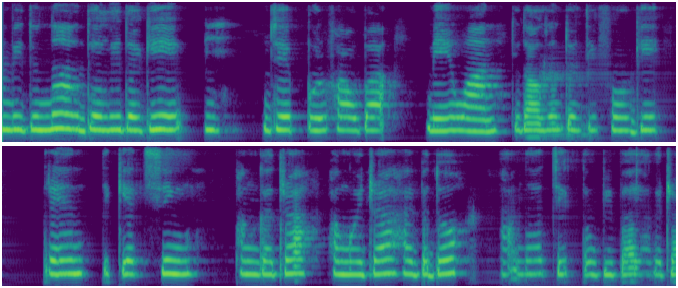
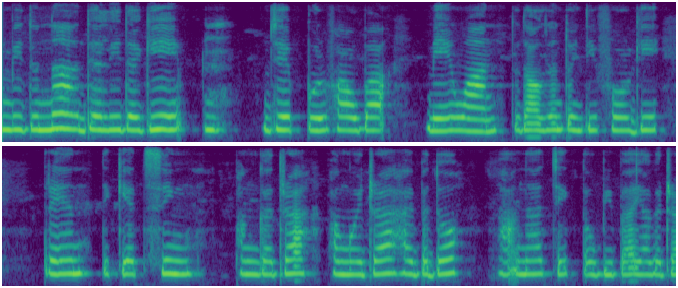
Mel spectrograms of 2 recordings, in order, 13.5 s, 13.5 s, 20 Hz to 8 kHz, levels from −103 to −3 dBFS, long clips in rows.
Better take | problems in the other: second | noise reduction (neural mask model DeepFilterNet 3)

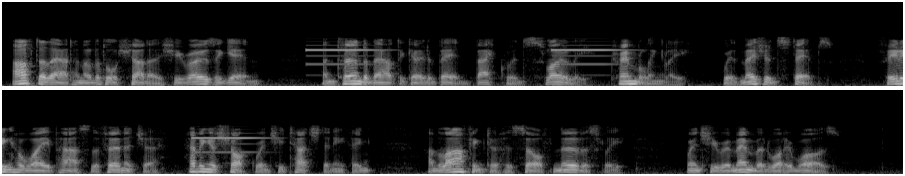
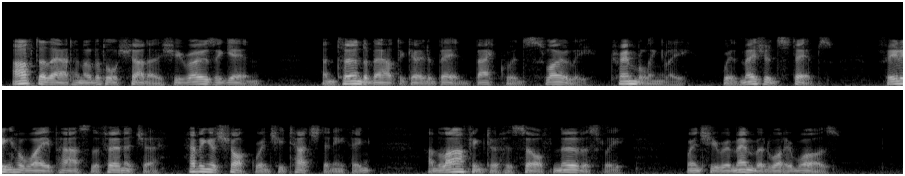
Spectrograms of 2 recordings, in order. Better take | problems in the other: second | background sound (Piano); 3 dB below the speech

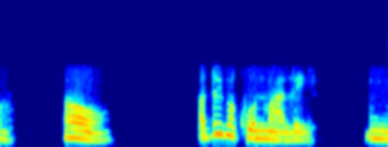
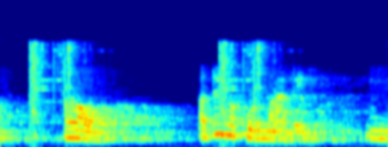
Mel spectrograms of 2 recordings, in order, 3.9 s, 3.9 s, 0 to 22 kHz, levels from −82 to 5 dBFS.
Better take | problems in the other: first | background sound (Shatter); 14 dB below the speech // room echo; dies away in 2.2 s

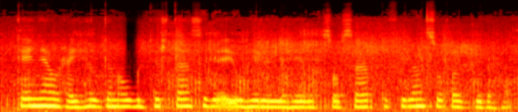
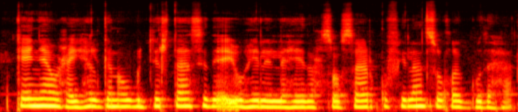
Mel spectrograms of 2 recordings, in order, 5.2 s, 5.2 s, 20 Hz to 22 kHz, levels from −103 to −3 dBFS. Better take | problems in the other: second | background sound (Purr); 14 dB below the speech

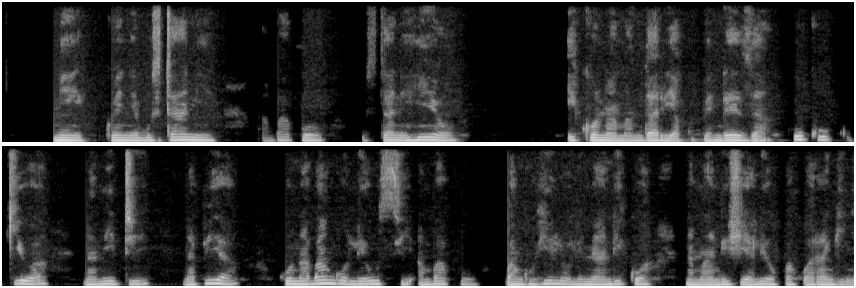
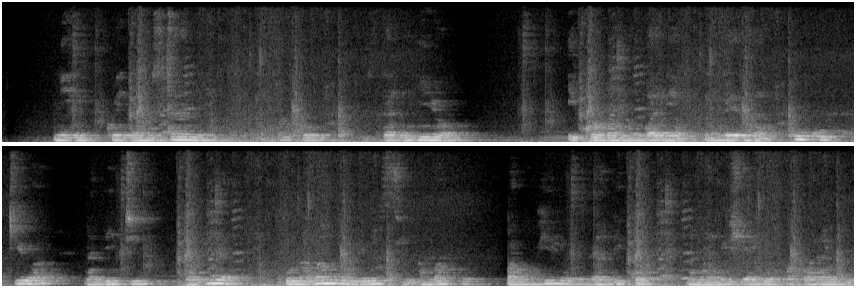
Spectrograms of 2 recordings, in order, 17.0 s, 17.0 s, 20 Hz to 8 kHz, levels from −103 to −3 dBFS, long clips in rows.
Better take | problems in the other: first | background sound (Sliding door); 16 dB below the speech // room echo; dies away in 0.8 s

